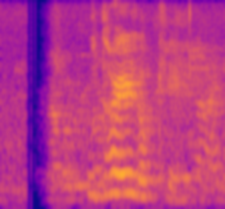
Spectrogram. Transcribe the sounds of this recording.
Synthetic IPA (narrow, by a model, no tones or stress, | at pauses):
ud̪ʱːaɾeɾlokʰːe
